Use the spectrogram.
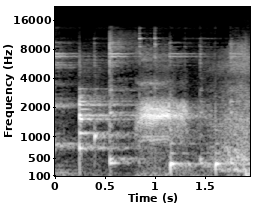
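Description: A raven caws with one drawn-out, harsh, raspy call, fairly loud, set among a few sharp clicks and short croaking bursts. No one speaks.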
